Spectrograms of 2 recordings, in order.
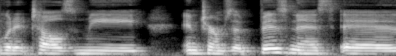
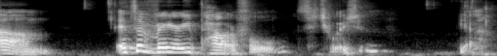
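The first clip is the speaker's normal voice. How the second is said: emotional, moved voice, pitched a little high; 6 semitones higher than usual. Talking about bringing others into new experiences, getting emotional. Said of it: "I'm going to get emotional a second".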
